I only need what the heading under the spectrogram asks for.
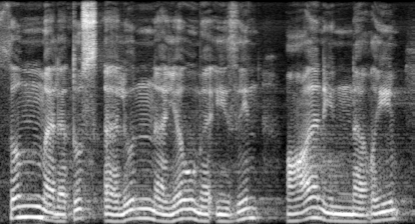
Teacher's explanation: ثم میں میم مشدد ہے اور یہاں پہ غنہ کریں گے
